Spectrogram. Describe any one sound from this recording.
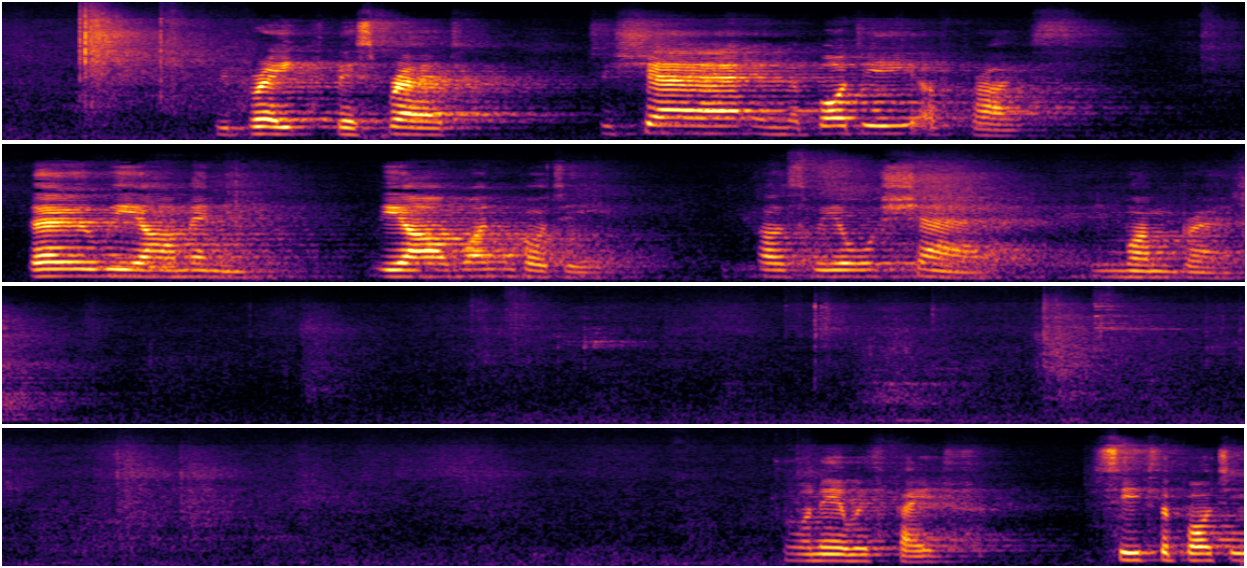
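A woman speaks calmly and clearly into a microphone in a large echoing hall.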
